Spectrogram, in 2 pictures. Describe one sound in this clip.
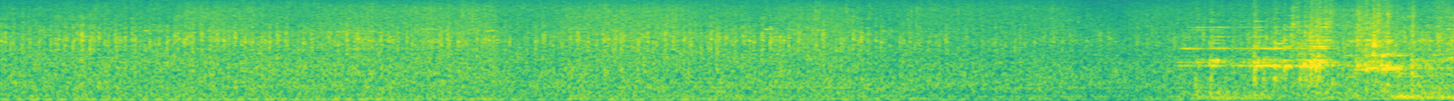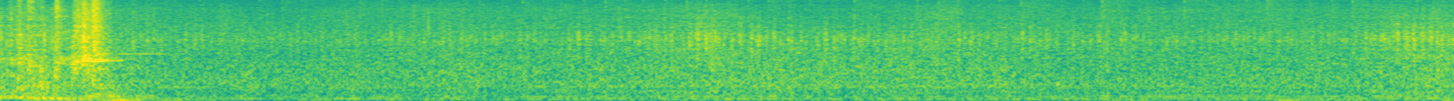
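A tank engine rumbles steadily as the tank drives over sand.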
